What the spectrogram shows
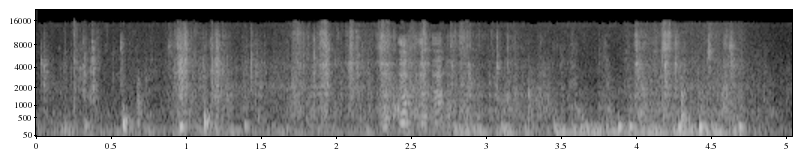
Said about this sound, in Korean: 하지만 남편이 다음으로 신경 쓰는 건 새끼 염소.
